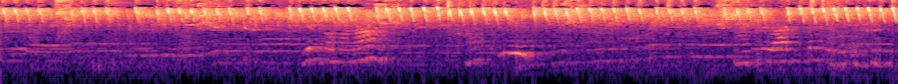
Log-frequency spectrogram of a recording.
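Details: Lure song of a white-eye for triggering other white-eyes to sing: sustained fast, high chirping in long runs, with a few lower rising and falling whistles mixed in.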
